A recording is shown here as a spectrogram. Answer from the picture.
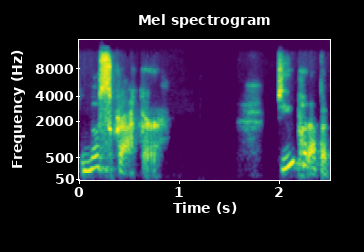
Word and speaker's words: Nussknacker: In German, Nutcracker is pronounced ‘Nussknacker’.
